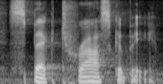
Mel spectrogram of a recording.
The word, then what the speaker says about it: spectroscopy: number two it's we were both wrong it's pronounced spectroscopy nice yeah so who knew not us not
